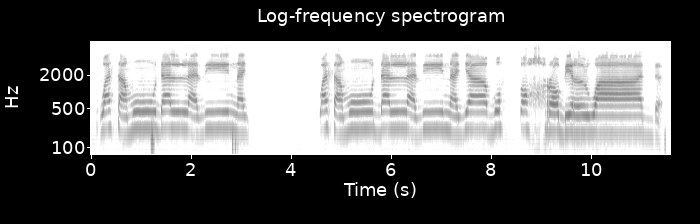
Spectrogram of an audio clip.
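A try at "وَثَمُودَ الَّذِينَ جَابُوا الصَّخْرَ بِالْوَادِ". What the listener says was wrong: Angkat lagi pangkal lidah pada huruf sod, lalu kasih sofir juga huruf sodnya, sod tasydidnya. Wasamudal ladzina jabus tampakkan sifat sofirnya. Jabus robil wad.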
